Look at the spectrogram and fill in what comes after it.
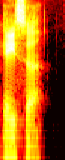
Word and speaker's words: Asa: It says A as in face, S as in sigh, and then A as in about. – So I would say that's It's Asa.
